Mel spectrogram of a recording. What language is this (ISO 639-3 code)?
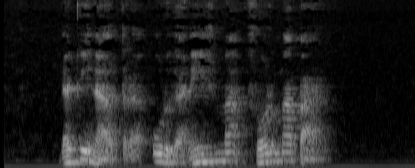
cat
